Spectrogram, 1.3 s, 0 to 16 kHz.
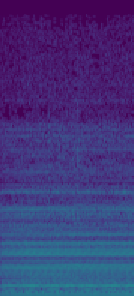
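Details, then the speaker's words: AC welder switched on while repairing the broken starter tab of a John Deere TRS 24 snowblower: steady loud mains-pitch buzz with hard edge, no wavering; the normal buzz of an AC welder, louder than DC. "AC welder, not a DC welder. They buzz that much more."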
